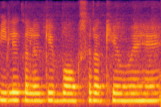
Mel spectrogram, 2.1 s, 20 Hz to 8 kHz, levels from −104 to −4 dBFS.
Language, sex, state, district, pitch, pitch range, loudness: Hindi, female, Chhattisgarh, Bilaspur, 205 Hz, 205-215 Hz, -14 LUFS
